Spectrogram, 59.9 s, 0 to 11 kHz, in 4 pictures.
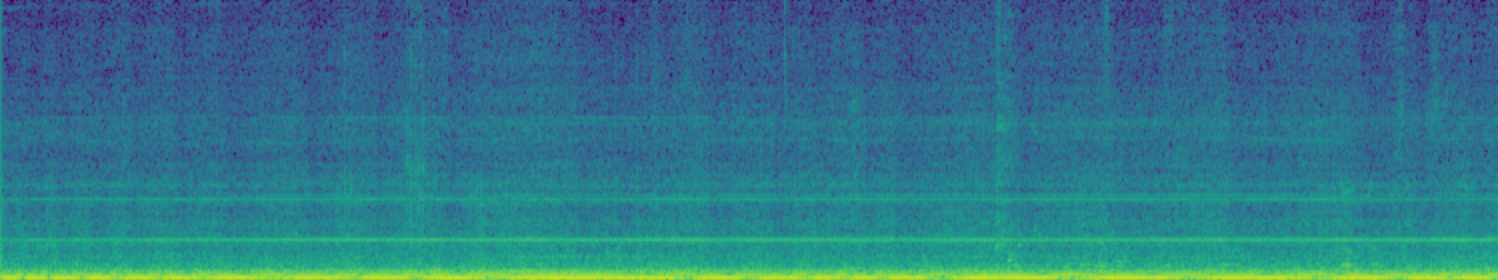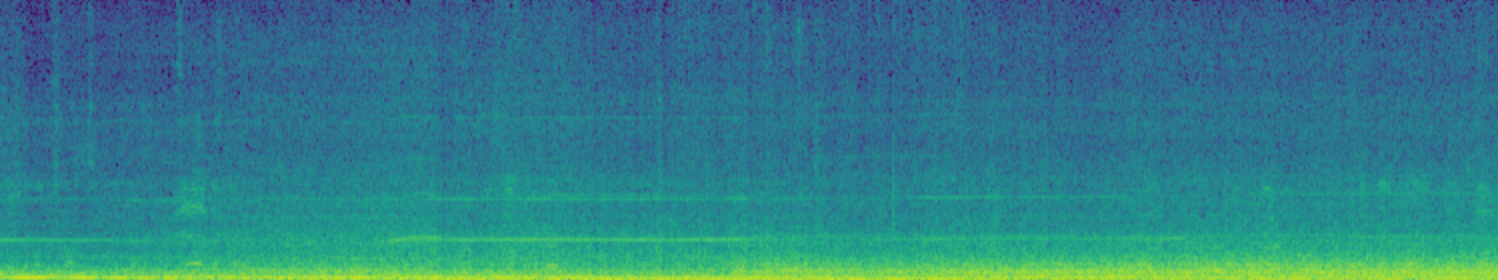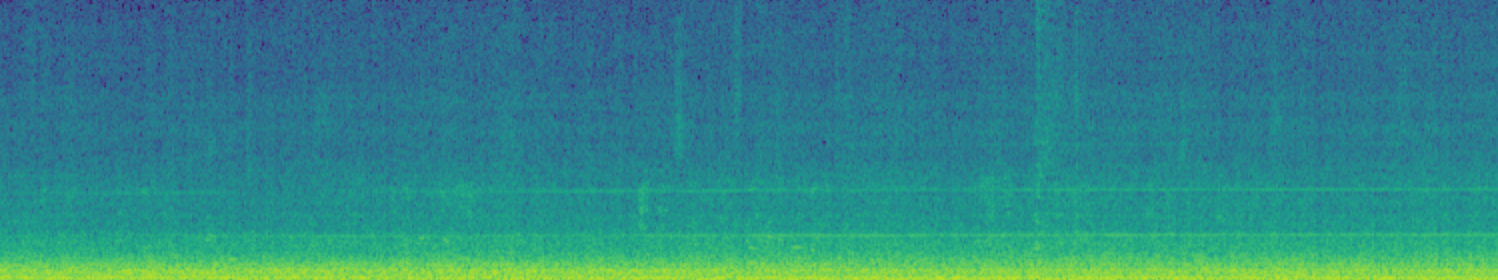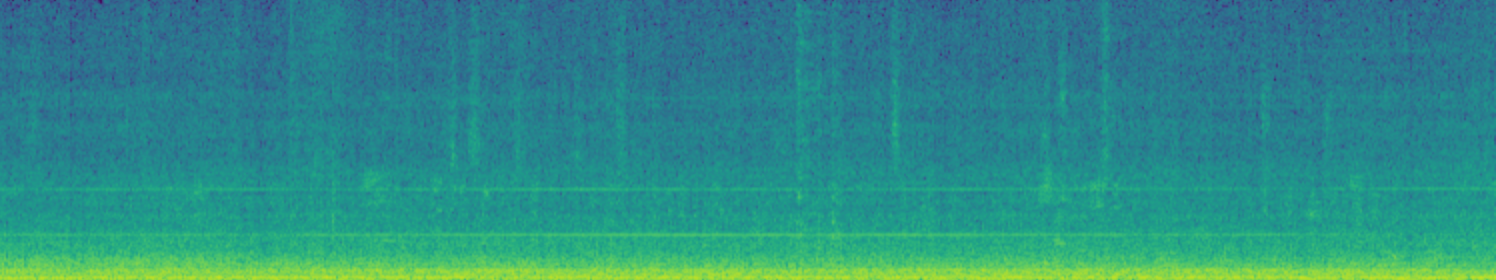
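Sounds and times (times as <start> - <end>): faint high engine whine: 0.0 - 59.9
turboprop engine drone: 0.0 - 59.9.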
